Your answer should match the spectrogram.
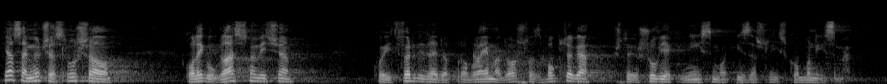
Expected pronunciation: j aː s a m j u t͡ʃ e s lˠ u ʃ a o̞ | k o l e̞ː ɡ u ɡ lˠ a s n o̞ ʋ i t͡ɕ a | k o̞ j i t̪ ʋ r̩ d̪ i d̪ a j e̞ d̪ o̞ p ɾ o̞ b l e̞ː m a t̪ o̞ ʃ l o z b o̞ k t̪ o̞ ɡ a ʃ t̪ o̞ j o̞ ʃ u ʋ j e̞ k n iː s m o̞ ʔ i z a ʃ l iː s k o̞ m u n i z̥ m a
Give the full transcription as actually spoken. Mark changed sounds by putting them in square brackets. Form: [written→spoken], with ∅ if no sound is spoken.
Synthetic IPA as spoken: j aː s a m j u t͡ʃ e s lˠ u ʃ a o̞ | k o l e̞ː ɡ u ɡ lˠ a s n o̞ ʋ i t͡ɕ a | k o̞ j i t̪ ʋ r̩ d̪ i d̪ a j e̞ d̪ o̞ p ɾ o̞ b l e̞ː m a [t̪→d̪] o̞ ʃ l o z b o̞ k t̪ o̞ ɡ a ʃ t̪ o̞ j o̞ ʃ u ʋ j e̞ k n iː s m o̞ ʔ i z a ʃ l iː s k o̞ m u n i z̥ m a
